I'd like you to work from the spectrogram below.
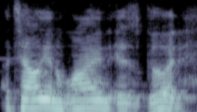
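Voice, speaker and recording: A man's voice: a little high, slow, highs cut off, faint music behind. A man doing a live-streamed tarot reading, chatting with viewers and answering the chat. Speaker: tarot reader.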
